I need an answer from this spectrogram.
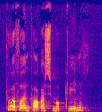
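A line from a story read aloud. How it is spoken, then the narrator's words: Ironic voice. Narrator (Danish): sagde med sin ironiske stemme til Johan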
